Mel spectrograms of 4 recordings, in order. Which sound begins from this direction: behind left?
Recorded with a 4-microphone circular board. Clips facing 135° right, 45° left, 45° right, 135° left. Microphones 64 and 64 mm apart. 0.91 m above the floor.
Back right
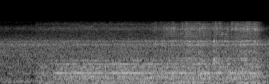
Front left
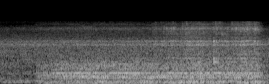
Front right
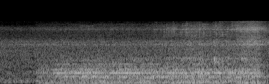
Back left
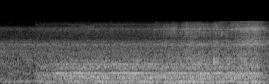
A zipper, at 0.3 s.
